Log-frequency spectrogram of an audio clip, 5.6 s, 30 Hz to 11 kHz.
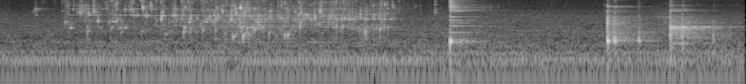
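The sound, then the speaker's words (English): Water pours in a steady, trickling stream for a couple of seconds as 150 grams of water is measured out, then stops, followed by a few sharp clinks and knocks of a container being set down. “So that means I'll need 150 grams of water. So let me go measure that.”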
